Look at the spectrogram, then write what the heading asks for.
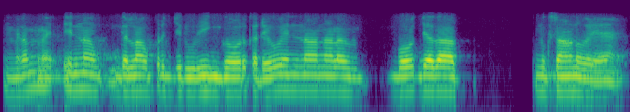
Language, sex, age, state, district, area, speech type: Punjabi, male, 18-30, Punjab, Fazilka, rural, conversation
